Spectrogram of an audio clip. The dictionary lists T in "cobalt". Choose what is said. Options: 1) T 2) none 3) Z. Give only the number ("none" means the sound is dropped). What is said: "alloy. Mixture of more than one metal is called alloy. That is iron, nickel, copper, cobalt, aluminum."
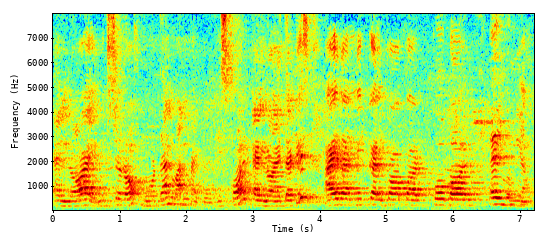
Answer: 2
